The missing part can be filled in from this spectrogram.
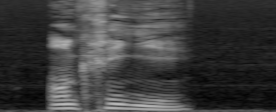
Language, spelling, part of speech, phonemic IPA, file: French, encrier, noun, /ɑ̃.kʁi.je/, Fr-encrier.ogg
- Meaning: inkwell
